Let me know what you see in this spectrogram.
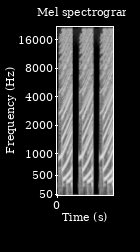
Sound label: tap bom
